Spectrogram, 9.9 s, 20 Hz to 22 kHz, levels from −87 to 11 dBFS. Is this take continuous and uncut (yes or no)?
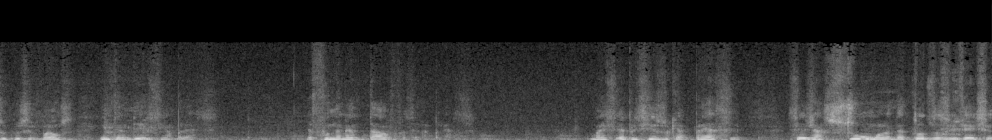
yes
